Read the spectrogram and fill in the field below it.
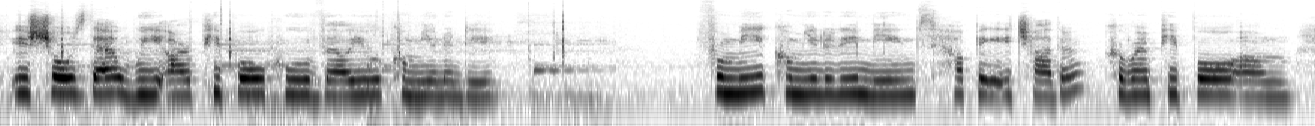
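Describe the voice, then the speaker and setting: A young woman from Burma narrating a documentary about her life in an earnest, measured, personal way. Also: on the high side, warm tone. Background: music.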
